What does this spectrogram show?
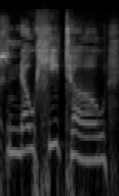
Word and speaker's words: Noito: It's spelled noito just like mojito.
